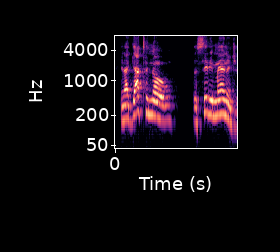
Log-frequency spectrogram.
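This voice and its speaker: A man with an Arkansas accent speaks at a moderate pace, his intonation lively. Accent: Southern US (Arkansas). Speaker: former government official. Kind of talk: interview.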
